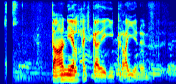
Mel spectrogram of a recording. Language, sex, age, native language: Icelandic, male, 15, Icelandic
